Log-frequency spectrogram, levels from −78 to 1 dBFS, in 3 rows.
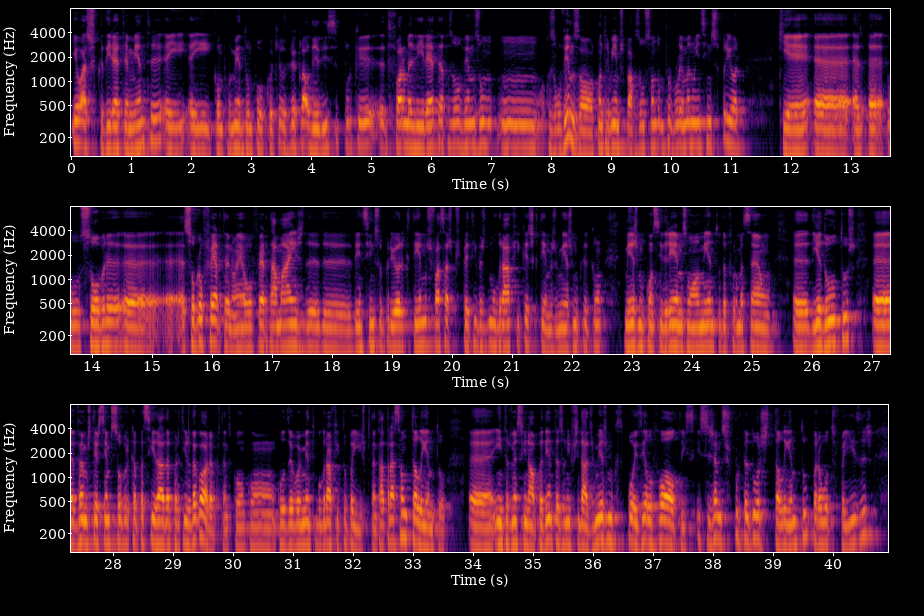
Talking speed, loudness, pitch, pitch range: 175 wpm, -26 LUFS, 140 Hz, 130-150 Hz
